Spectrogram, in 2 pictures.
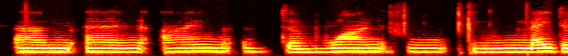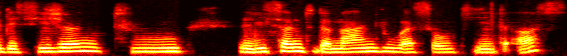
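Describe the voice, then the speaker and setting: A woman speaks in a French accent. Her very deep, low voice stays monotone and flat. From rural France. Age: 50s. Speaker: experience designer and coach. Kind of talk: interview testimony. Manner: hesitant, many fillers.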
